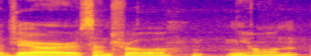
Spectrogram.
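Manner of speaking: usual speaking voice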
